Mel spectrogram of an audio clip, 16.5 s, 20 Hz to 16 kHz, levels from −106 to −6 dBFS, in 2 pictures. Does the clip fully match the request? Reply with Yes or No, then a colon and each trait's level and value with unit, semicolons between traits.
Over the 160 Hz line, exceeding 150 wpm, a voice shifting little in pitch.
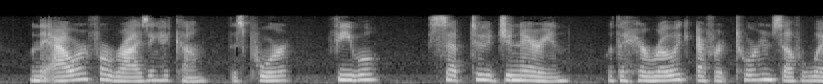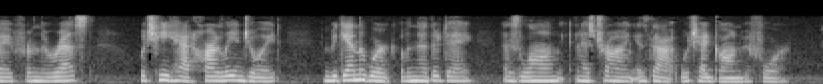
Yes: medium, 185 Hz; average, 160 wpm; narrow, 2.3 semitones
